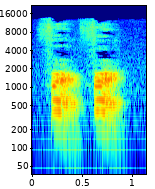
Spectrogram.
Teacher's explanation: Most Americans do not say for, we say fur, like her.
